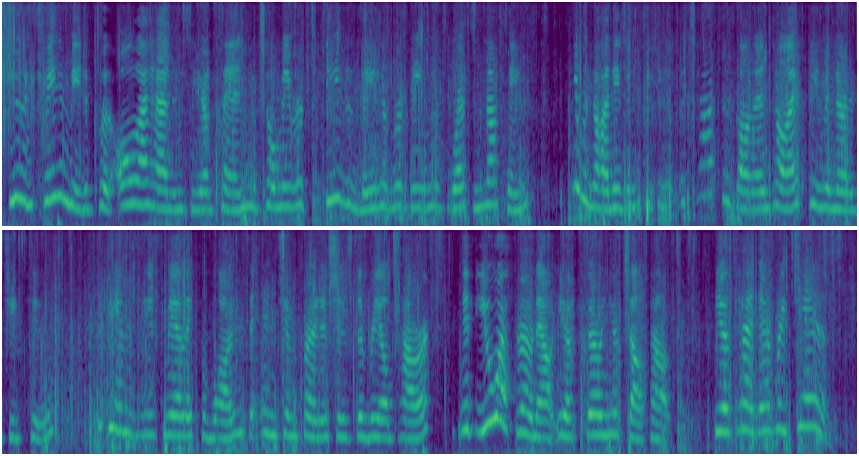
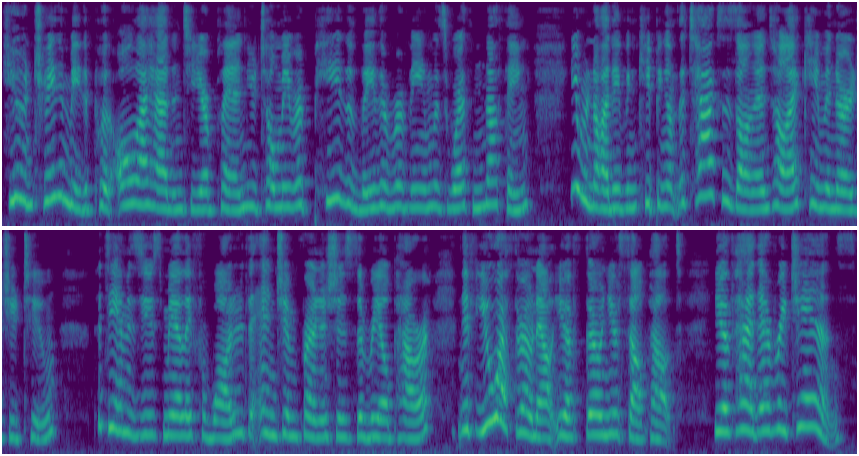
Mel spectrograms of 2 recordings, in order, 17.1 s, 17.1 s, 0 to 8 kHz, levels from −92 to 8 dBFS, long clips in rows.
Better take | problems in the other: second | noise reduction (neural mask model RNNoise)

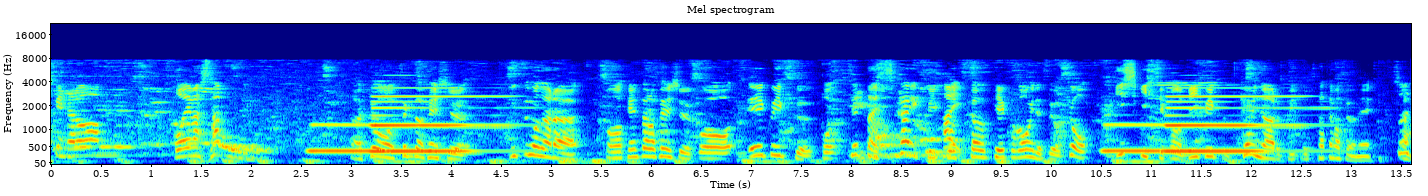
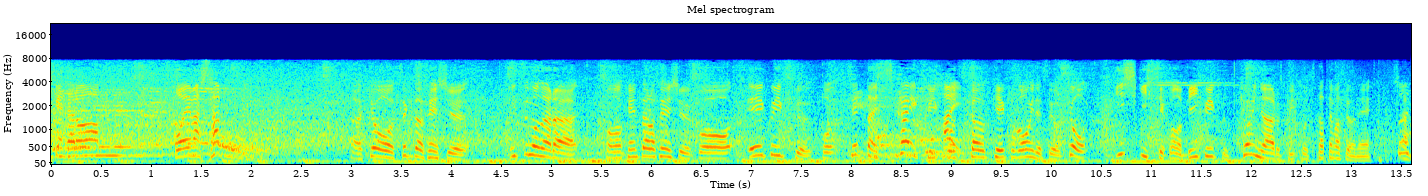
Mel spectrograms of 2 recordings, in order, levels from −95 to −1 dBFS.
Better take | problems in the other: second | noise reduction (classical method log-MMSE)

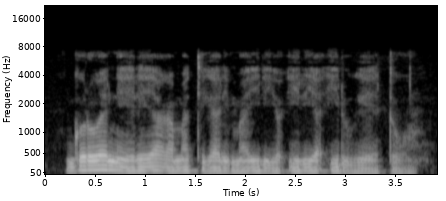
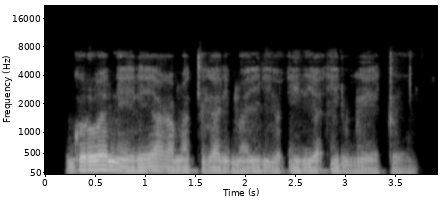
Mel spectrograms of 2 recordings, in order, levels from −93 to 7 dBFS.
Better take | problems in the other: first | noise reduction (neural mask model Resemble Enhance denoiser)

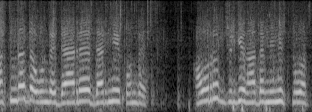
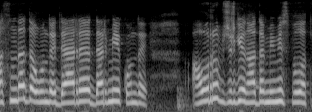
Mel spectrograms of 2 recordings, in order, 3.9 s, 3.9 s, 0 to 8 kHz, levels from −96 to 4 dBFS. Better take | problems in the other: second | noise reduction (neural mask model RNNoise)

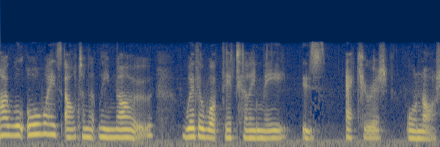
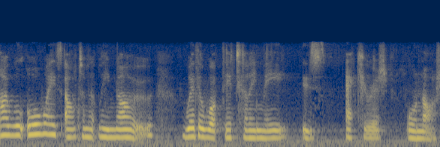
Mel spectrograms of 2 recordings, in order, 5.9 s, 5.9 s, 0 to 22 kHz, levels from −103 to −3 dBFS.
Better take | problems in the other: first | room echo; dies away in 1.1 s

